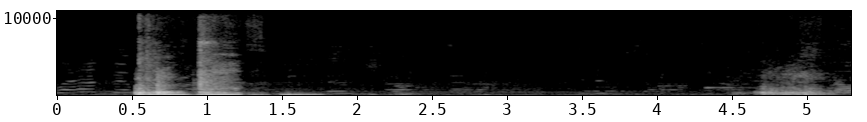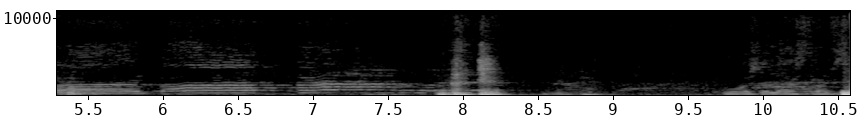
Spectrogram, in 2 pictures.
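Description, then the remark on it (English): A door is pushed shut with a few heavy thuds and bumps spread over several seconds, with faint muffled voice-like sounds between them. “I'm going to shut this door.”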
